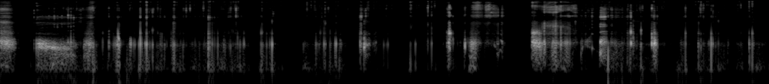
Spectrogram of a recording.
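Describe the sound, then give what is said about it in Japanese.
Wet tongue licking right against and deep inside the ear, as if cleaning it, a steady run of slurpy, smacking bursts with brief pauses between them and no talking. “耳の奥まで私の舌で、綺麗にお掃除してあげるからね。”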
